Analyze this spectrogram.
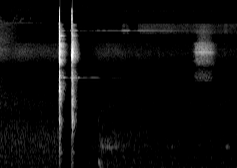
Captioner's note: tuning fork clicks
